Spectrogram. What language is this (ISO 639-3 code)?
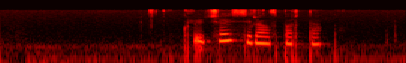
rus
